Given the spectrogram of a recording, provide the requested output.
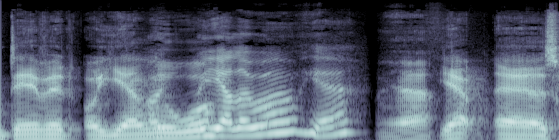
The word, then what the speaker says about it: Oyelowo: David, I always get his surname wrong. David Oyelowo.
